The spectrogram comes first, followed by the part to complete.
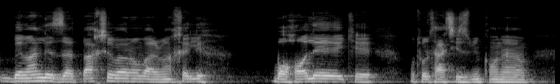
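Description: Speaking at a fairly quick pace, a man uses a normal speaking voice at medium pitch with fairly even intonation. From Iran, Qazvin. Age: 30s. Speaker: motorcycle traveler. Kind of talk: interview.

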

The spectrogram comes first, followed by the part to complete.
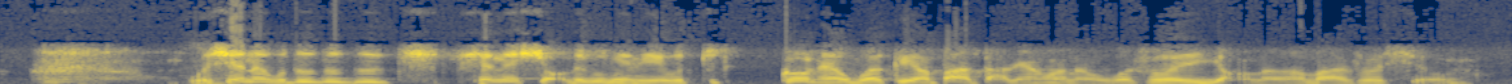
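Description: Speech comes at a fairly quick pace broken by long, frequent pauses, with noticeable background noise. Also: man, medium pitch for a man, ordinary pitch variation. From Heze, Shandong, China. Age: 20s. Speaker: excavator operator, caller. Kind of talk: phone call-in advice. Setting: phone call. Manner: stammering.

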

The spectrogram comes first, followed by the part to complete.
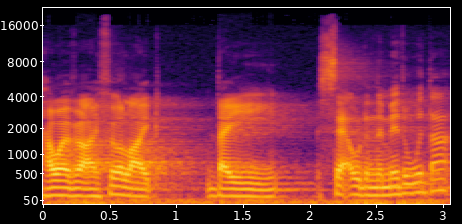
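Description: Very rapid speech from a man, noticeable noise behind it. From East Anglia, England. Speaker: film critic. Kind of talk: casual film review discussion.

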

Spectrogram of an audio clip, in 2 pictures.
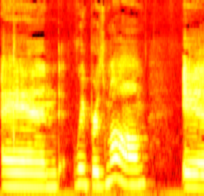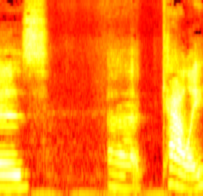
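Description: In a Kentucky accent, a woman talks at a very slow pace with long, frequent pauses. Her pitch is fairly high, with ordinary pitch variation. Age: 20s. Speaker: co-host, nurse and hunter. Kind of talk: casual chat.

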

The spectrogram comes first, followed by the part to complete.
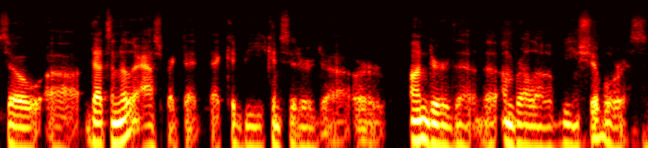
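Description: The voice has vocal fry and ordinary pitch variation, moving at a moderate pace with hardly any pauses. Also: man, very deep, low pitch for a man. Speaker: podcast host. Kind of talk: casual conversation. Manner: faith-focused, sincere.

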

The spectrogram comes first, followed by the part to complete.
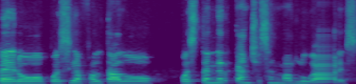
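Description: A woman's plain, everyday voice at a fairly high pitch, with fairly even intonation and a moderate pace. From Mexico, Guanajuato. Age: 30s. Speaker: professional racquetball player. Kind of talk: interview.

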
